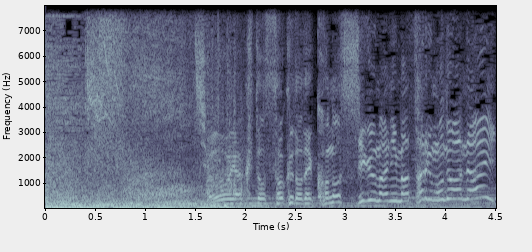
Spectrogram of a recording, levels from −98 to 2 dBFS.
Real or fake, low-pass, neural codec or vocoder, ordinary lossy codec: real; none; none; none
